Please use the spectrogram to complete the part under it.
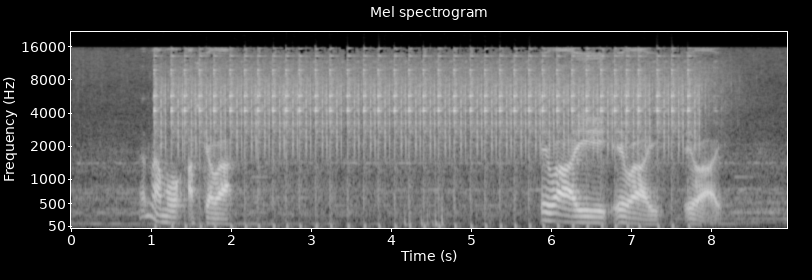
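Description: A pickaxe strikes rock in quick, repeated blows.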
